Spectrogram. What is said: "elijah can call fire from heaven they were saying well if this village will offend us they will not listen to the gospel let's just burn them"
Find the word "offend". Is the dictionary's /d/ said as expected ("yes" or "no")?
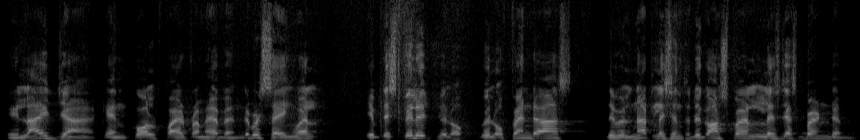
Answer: yes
